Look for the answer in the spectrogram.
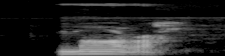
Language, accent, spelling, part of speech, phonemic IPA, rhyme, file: English, Southern England, mara, noun, /ˈmɑːɹə/, -ɑːɹə, LL-Q1860 (eng)-mara.wav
